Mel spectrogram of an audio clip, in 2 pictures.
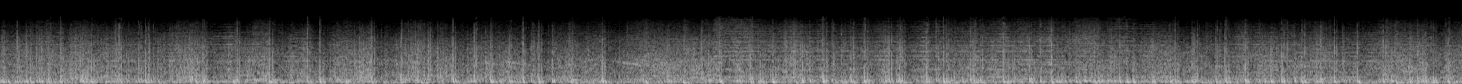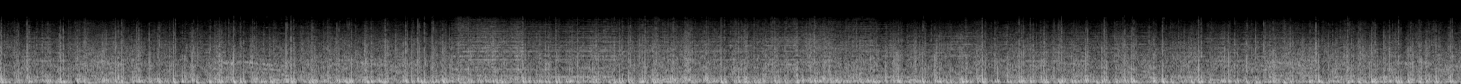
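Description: Fireworks display: a dense, unbroken run of bangs and crackling shells, with music playing alongside.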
